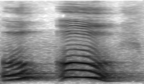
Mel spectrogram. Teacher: हे बघा हवा सोडली याच्यामध्ये, ऊ ऊ. म्हणजे ह्या वेळेस दोन्ही ओठांचा तुम्हाला आधार घ्यावा लागला, म्हणून याला ओष्ठ वर्ण म्हणतात.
